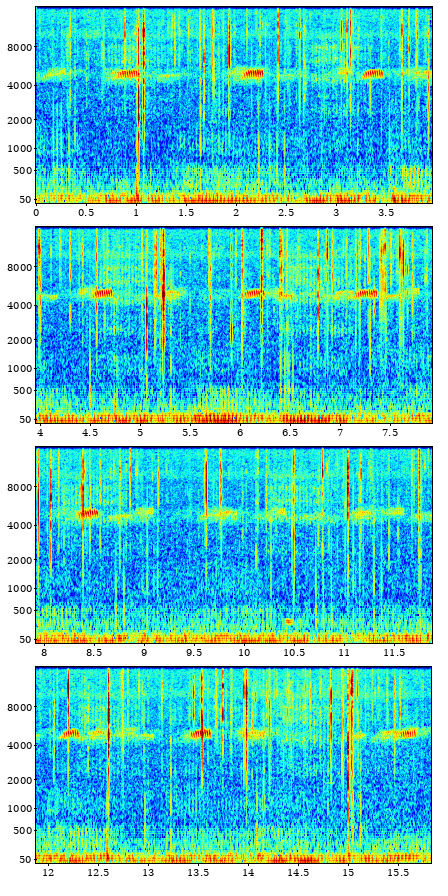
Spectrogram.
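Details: Steady deep purr from sleeping cute kitties near a crackling fireplace in spring garden surroundings, with gentle breathing swells, frequent sharp crackling snaps and a rhythm of short high insect chirps above.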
